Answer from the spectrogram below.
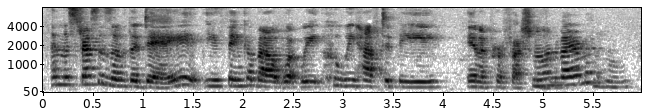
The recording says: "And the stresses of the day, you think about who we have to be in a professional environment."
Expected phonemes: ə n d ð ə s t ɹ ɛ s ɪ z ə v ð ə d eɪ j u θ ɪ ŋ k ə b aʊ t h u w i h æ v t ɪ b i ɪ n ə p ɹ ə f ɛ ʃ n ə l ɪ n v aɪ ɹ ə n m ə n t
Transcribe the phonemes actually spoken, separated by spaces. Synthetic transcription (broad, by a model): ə n ð ə s t ɹ ɛ s ɪ z ə v ð ə d eɪ j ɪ θ ɪ ŋ k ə b aʊ t h u w i h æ f t ɪ b i ɪ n ə p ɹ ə f ɛ ʃ n l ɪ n v aɪ ɹ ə n m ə n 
